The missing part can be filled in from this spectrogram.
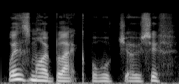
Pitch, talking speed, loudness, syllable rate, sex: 165 Hz, 135 wpm, -17 LUFS, 4.4 syllables/s, male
